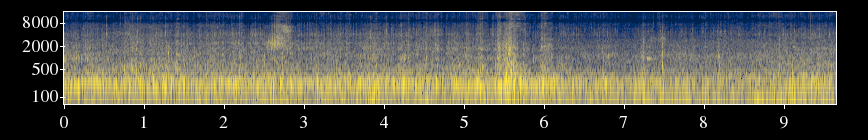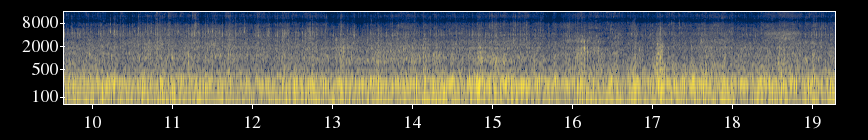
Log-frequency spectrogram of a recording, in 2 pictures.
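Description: Steady rolling rumble of a city street: passing traffic and a loaded shopping trolley pushed over the pavement, with a sharp knock about five and a half seconds in.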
